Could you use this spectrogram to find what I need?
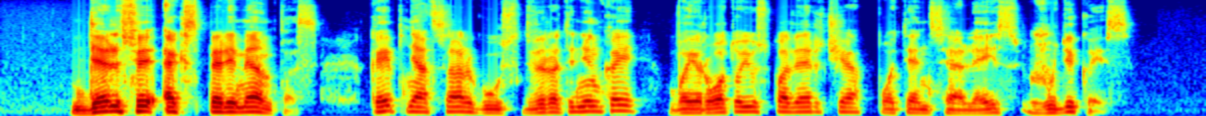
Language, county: Lithuanian, Tauragė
